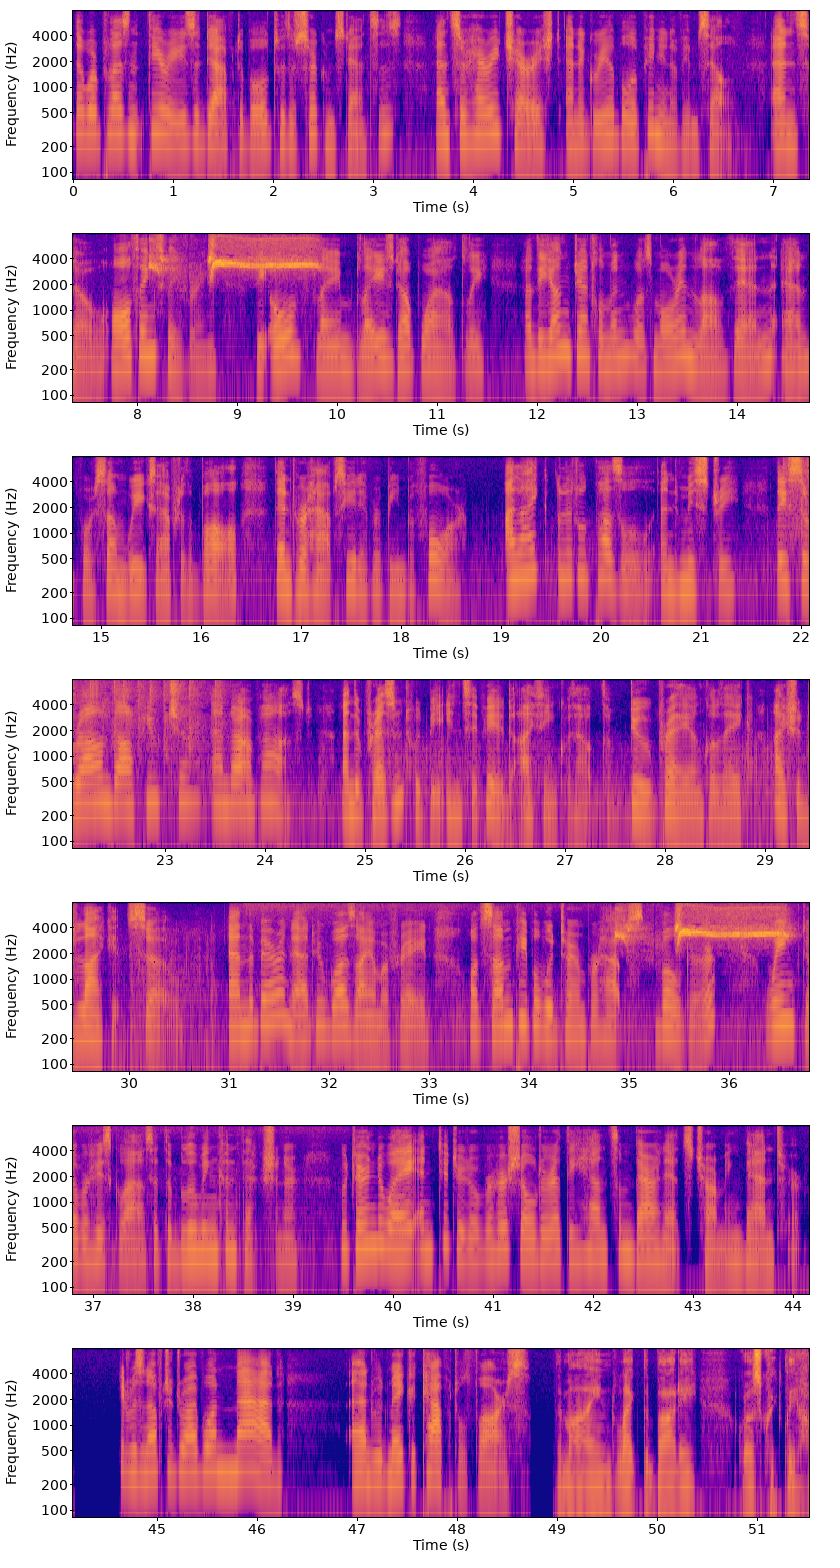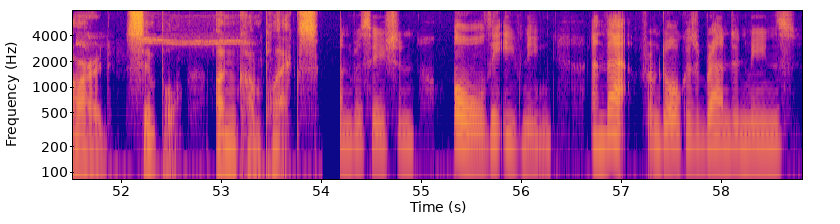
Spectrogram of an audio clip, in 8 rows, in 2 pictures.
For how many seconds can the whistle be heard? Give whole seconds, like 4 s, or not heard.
5 s.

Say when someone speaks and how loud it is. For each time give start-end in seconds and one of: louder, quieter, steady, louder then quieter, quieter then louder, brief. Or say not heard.
0.0-46.2 steady
46.9-58.7 steady.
